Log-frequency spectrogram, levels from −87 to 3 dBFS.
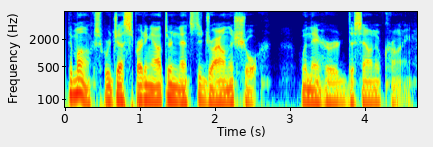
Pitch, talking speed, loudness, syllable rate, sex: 85 Hz, 255 wpm, -18 LUFS, 5.4 syllables/s, male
